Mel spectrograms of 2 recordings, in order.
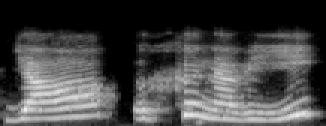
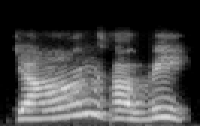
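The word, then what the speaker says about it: जाह्नवी: So, Janhavi should be pronounced as, not Jahnavi.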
